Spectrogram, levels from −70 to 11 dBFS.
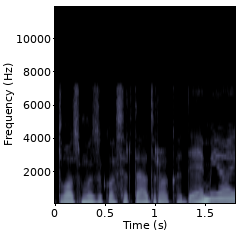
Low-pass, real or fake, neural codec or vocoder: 7.2 kHz; real; none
